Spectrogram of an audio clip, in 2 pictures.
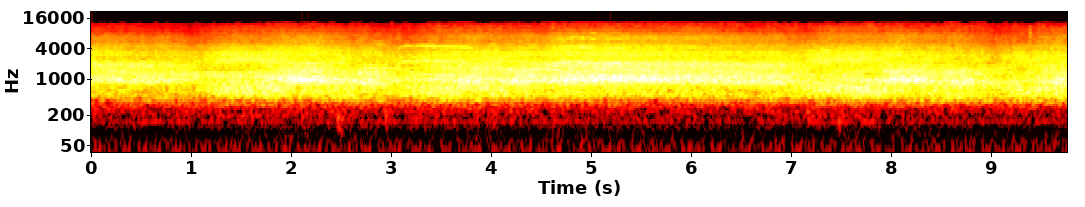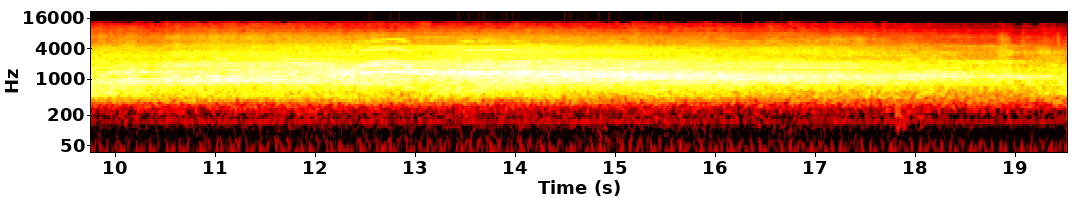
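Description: A large crowd of young women screams and cheers loudly in a big arena.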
